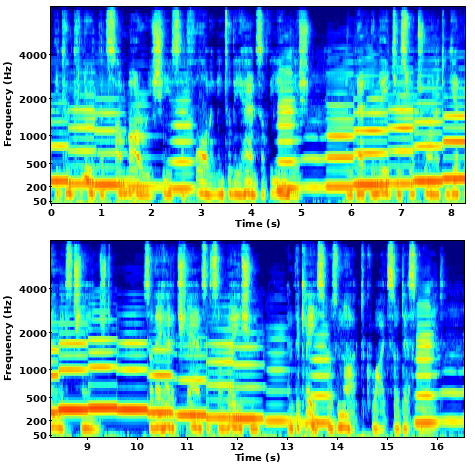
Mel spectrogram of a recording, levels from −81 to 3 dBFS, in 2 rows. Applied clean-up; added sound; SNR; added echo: none; Wind instrument, woodwind instrument; -5 dB; reverberation time 0.2 s.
